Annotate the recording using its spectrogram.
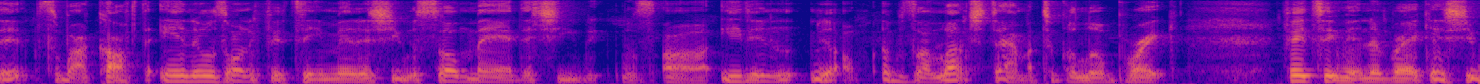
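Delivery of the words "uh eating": usual speaking voice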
